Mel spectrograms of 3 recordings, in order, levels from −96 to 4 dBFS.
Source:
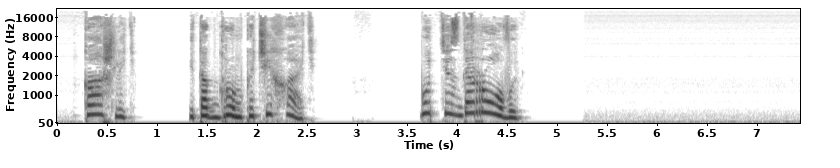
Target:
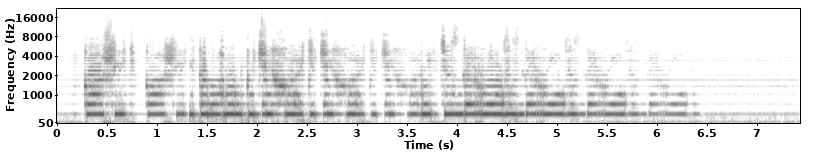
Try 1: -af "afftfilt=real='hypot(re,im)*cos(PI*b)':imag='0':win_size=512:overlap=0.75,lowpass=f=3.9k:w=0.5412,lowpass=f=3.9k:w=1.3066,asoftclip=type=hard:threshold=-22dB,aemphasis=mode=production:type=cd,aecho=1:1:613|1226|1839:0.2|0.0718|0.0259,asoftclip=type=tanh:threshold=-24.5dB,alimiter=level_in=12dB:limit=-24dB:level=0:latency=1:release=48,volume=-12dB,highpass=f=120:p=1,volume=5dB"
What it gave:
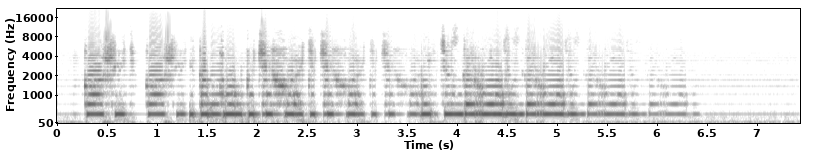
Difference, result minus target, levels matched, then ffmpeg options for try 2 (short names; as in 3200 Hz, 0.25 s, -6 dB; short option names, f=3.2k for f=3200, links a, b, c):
hard clip: distortion +19 dB
-af "afftfilt=real='hypot(re,im)*cos(PI*b)':imag='0':win_size=512:overlap=0.75,lowpass=f=3.9k:w=0.5412,lowpass=f=3.9k:w=1.3066,asoftclip=type=hard:threshold=-13.5dB,aemphasis=mode=production:type=cd,aecho=1:1:613|1226|1839:0.2|0.0718|0.0259,asoftclip=type=tanh:threshold=-24.5dB,alimiter=level_in=12dB:limit=-24dB:level=0:latency=1:release=48,volume=-12dB,highpass=f=120:p=1,volume=5dB"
